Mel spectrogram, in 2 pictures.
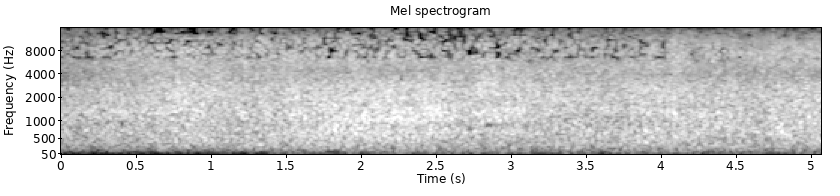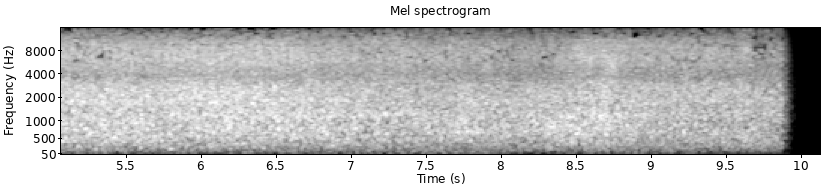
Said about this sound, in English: It's a wave. It's an ocean wave. I knew what it was.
